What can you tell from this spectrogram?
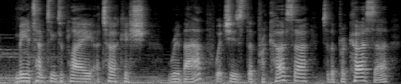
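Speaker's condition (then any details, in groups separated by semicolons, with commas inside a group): No condition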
